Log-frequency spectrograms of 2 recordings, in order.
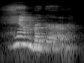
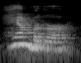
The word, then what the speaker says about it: hamburger: Então, força aqui para não deslizar na pronúncia do português. Deu para pegar? Hamburger. Hamburger. Hamburger.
